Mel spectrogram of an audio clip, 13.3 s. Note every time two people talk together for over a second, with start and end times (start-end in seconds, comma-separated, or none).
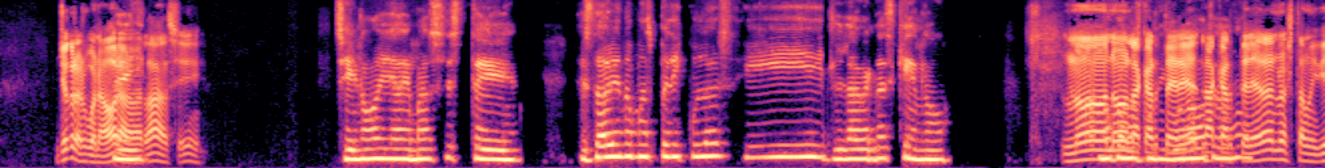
11.0-12.5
